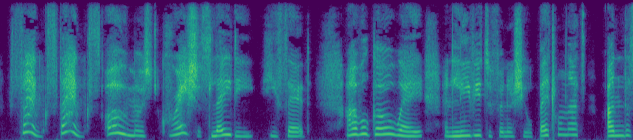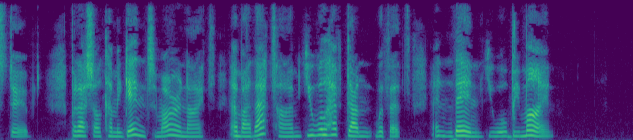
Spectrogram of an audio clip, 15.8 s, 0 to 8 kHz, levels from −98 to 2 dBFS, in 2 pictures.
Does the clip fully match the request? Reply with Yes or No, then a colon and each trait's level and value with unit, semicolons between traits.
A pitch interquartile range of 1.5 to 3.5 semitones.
No: average, 4.1 semitones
